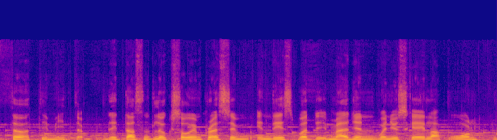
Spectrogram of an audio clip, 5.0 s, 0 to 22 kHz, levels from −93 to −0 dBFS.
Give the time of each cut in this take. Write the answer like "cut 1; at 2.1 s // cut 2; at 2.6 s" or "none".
cut 1; at 1.0 s // cut 2; at 2.5 s // cut 3; at 3.7 s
